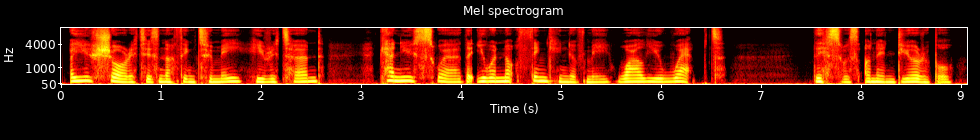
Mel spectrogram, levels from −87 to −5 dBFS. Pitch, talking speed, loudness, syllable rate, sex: 185 Hz, 170 wpm, -20 LUFS, 5.1 syllables/s, female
